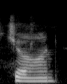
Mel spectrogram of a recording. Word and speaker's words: Jean: It's spelled like Jean. J E A N, but it's John.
